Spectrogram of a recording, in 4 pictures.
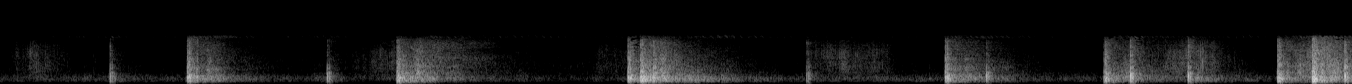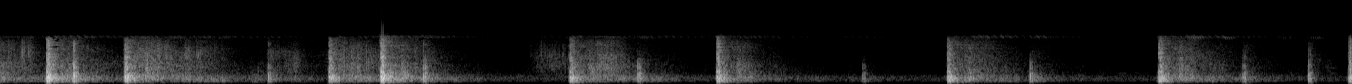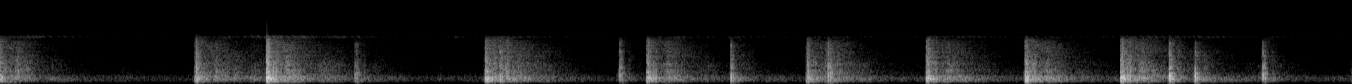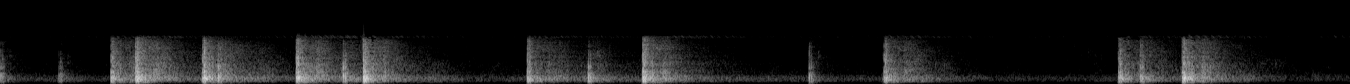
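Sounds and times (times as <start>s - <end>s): firework shells booming with echo: 0.0s - 24.3s, 25.0s - 28.0s, 28.9s - 50.5s, 51.6s - 53.5s.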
